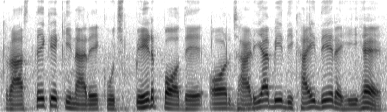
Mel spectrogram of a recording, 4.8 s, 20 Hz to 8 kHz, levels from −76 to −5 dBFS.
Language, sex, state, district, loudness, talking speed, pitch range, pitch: Hindi, male, Gujarat, Valsad, -16 LUFS, 160 wpm, 115-155 Hz, 125 Hz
